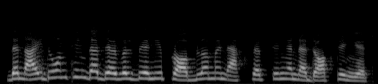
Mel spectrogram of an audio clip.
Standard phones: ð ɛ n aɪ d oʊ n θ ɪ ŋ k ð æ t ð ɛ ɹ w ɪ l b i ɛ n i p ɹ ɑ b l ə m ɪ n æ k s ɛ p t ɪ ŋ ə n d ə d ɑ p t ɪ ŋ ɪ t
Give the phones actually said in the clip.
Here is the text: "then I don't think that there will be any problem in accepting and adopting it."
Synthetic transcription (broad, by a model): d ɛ n aɪ d oʊ n t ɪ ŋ k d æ t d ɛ ɹ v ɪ l b i ɛ n i p ɹ ɑ b l ə m ɪ n æ k s ɛ p t ɪ ŋ ə n d ə d ɑ p t ɪ ŋ ɪ t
